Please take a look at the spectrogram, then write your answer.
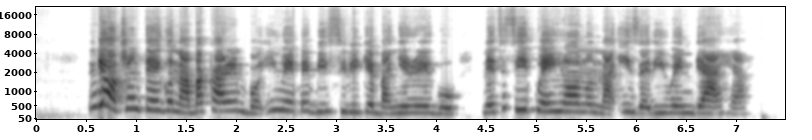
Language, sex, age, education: Igbo, female, 15-29, tertiary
